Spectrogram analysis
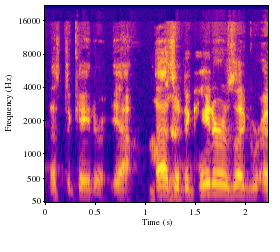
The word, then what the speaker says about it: Decatur: I'm going to mispronounce Decatur or Decatur. Yeah, that's right. That's Decatur.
